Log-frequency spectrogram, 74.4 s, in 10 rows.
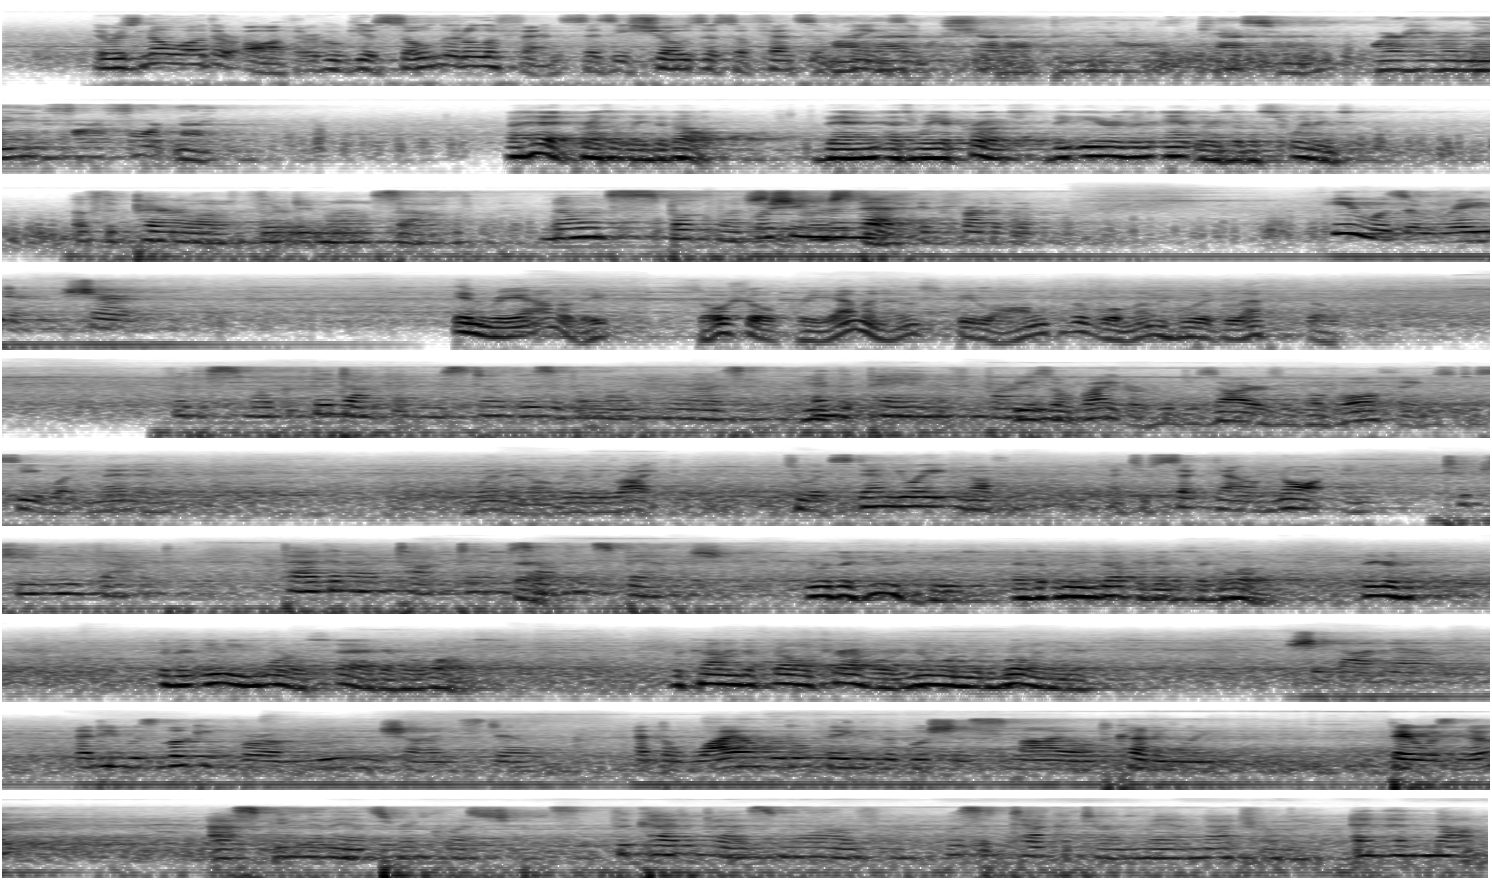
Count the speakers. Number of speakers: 6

